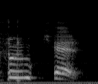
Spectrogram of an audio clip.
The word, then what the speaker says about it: Phuket: UFOs drop into Phuket. That's the name of the town. – Close enough. – Phuket.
